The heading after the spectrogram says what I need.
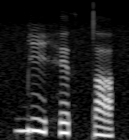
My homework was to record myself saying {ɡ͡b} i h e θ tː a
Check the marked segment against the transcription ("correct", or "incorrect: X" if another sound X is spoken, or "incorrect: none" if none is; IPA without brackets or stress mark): correct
